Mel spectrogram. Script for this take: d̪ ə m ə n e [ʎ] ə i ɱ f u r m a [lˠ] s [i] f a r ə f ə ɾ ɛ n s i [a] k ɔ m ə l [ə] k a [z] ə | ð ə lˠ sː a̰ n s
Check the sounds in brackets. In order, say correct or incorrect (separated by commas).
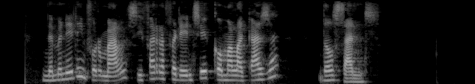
incorrect, correct, correct, incorrect, correct, correct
